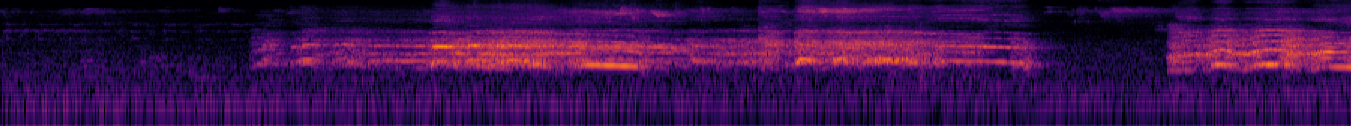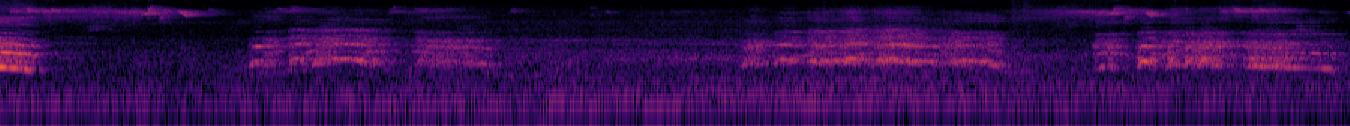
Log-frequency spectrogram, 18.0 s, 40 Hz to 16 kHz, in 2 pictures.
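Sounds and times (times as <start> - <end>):
low background noise: 0.0 - 18.0
rooster crowing at dawn in Puerto Rico: 1.7 - 7.0, 7.8 - 9.4, 10.6 - 12.5, 13.6 - 18.0.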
